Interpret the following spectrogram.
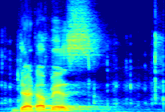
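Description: Computer keyboard typing, a few light key clicks in the second half, after a short spoken phrase that is the loudest sound.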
